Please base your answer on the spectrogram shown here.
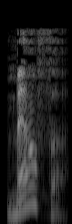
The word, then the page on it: maltha: British English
